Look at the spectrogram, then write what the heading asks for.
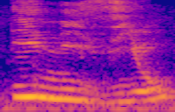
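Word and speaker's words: Inizio: et que vous cherchez inicio, ça s'écrit comme ça se prononce, I N I Z I O.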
